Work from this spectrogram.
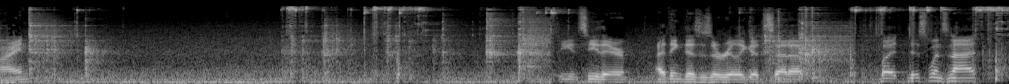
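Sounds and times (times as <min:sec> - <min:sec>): steady low hum: 0:00.0 - 0:10.0
chain links clinking: 0:02.8 - 0:04.5, 0:08.4 - 0:10.0.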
